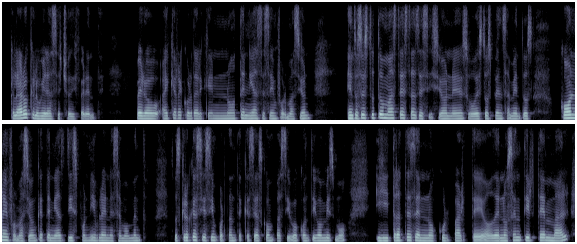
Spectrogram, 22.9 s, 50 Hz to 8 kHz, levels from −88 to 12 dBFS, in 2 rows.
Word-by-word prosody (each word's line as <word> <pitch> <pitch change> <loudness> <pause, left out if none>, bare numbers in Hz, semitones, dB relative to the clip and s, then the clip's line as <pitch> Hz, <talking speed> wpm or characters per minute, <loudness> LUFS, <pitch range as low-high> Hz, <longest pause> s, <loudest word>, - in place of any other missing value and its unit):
claro 200 +5 +6
que 215 - -2
lo 185 - +3
hubieras 170 -2 +1
hecho 160 0 -7
diferente, 160 - -5 0.7
pero, 180 -2 +5
hay 185 0 -3
que 205 +1 -5
recordar 185 -3 -3
que 180 +1 -9
no 180 0 -3
tenías 190 -1 -1
esa 185 +1 -6
información. 180 +2 -3 0.7
Entonces, 200 +2 +4
tú 225 +1 +1
tomaste 215 -1 +4
estas 205 0 -2
decisiones, 175 0 -2
o 165 0 +2
estos 170 +2 -1
pensamientos, 180 -1 -3 0.5
con 215 +1 +9
la 215 - +6
información 175 -4 -1
que 190 - -3
tenías 175 -2 -2
disponible 185 0 -2
en 175 0 -3
ese 170 -1 -6
momento. 175 +3 -5 0.5
Entonces - - -5
creo, 195 -2 +2
que 215 +2 +3
sí 200 0 -2
es 195 +1 -3
importante 195 -2 -4
que - - -7
seas 180 0 -1
compasivo 175 -1 -3
contigo 180 0 -1
mísmo, 175 - -3 0.5
y 175 -1 +1
trates 190 +2 +2
de 195 -2 +4
no 175 -1 0
culparte, 170 - -1
o 85 -1 +2
de 175 0 +5
no 180 0 +1
sentirte 195 0 +1
mal, 185 +5 +2
180 Hz, 140 wpm, -24 LUFS, 175-195 Hz, 0.7 s, con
